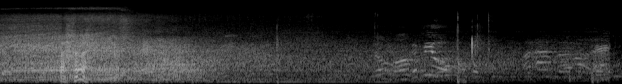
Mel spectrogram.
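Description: Outdoor background: a rushing noise that is loudest at the start and fades away over the first three seconds, then faint children's voices from a game of football with a knock or two, as of a ball being kicked.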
